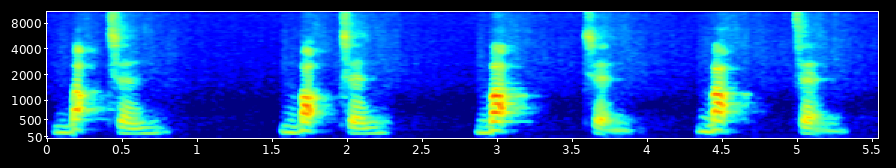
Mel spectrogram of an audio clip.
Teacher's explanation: the word button is a noun. It has two syllables and we're stressing just the first syllable.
